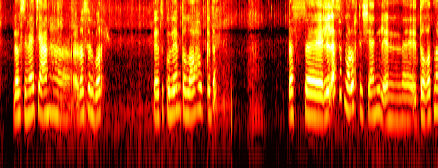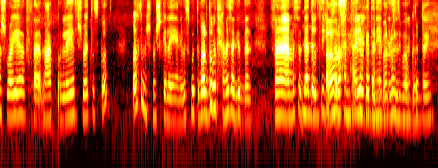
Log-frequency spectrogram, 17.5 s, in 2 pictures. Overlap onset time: 14.8 s

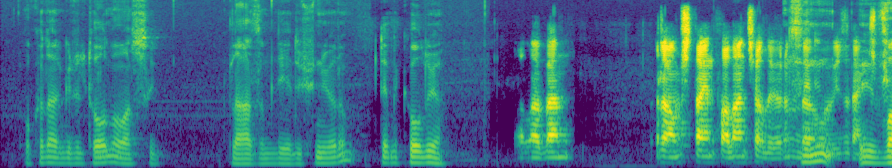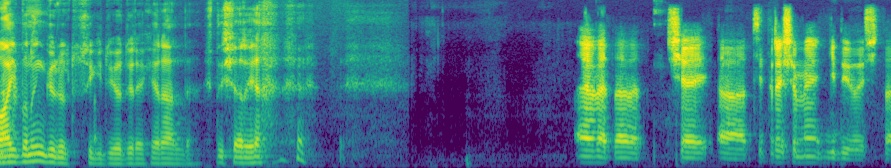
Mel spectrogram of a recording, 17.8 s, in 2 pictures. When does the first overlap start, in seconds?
7.8 s

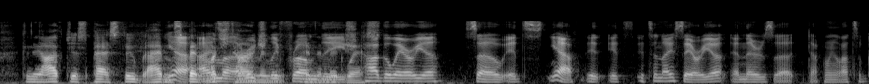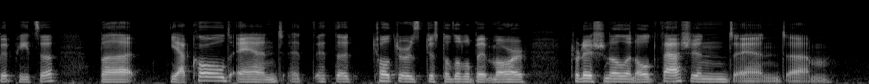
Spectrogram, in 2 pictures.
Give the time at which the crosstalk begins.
1.6 s

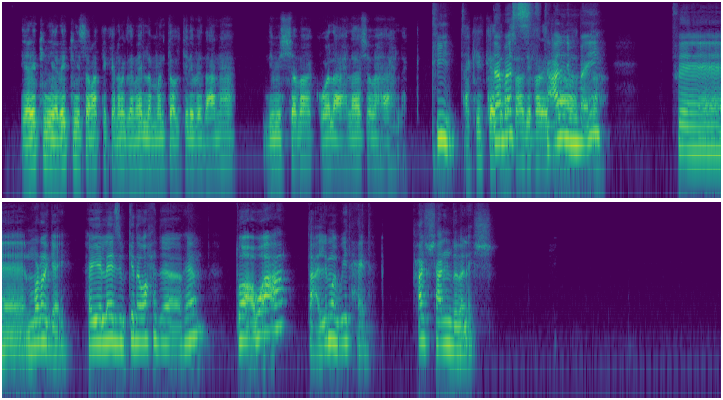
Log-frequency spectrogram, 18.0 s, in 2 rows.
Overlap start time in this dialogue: 6.1 s

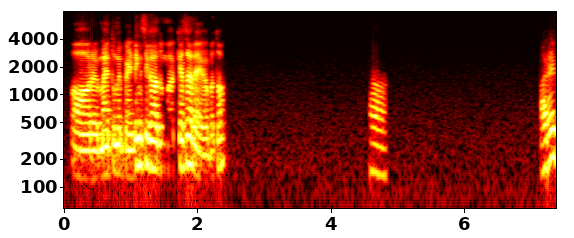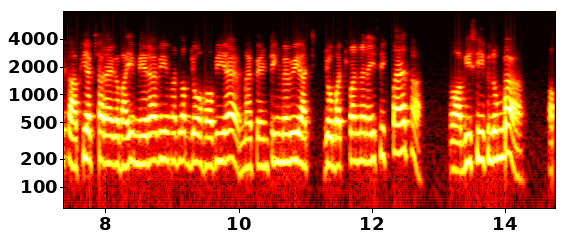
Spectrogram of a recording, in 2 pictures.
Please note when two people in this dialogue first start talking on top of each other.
none

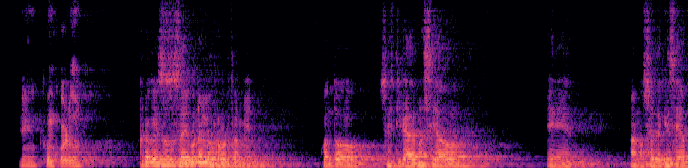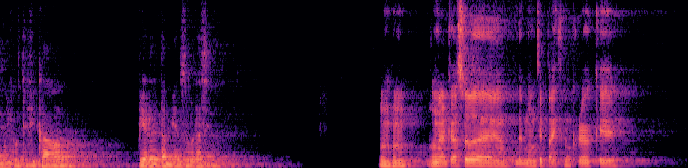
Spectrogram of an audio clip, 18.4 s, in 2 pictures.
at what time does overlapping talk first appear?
none

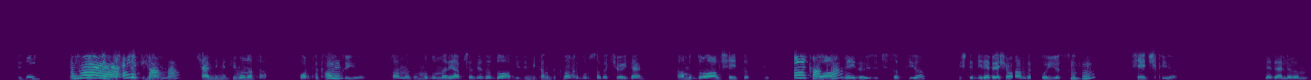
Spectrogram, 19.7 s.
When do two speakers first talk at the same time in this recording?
1.2 s

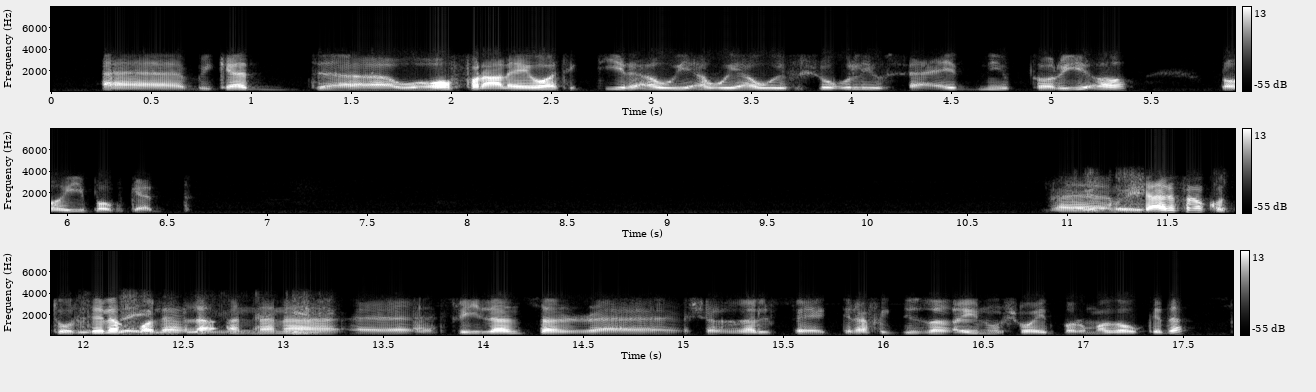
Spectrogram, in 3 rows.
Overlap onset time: 11.0 s

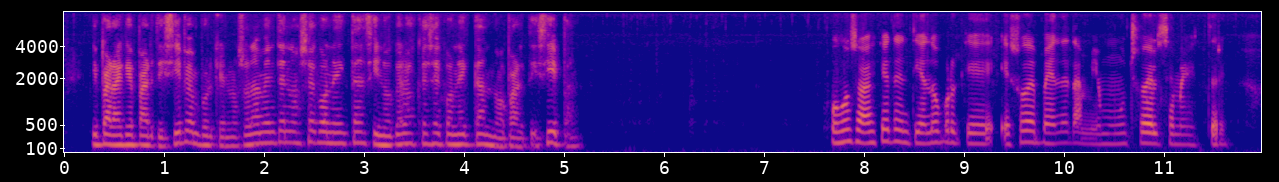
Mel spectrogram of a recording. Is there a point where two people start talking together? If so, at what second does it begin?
none

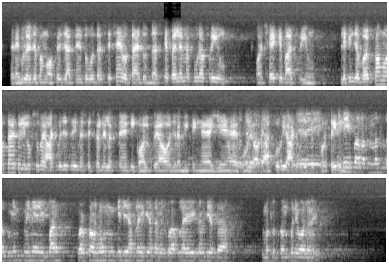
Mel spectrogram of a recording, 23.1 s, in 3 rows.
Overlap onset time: 12.2 s

